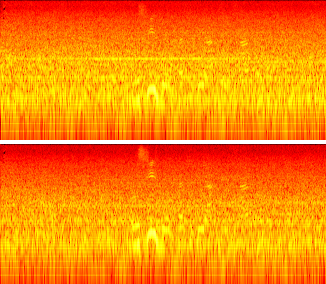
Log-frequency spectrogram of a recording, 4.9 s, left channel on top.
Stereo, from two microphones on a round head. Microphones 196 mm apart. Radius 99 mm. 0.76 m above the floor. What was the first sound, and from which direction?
A woman speaking, 30° right (ahead or behind).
